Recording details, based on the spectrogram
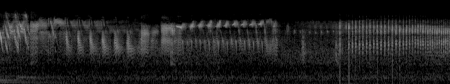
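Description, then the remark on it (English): A busy chorus of weaver bird calls: rapid, high-pitched chattering and buzzy chirps overlapping in quick rhythmic bursts, fairly loud and continuous, with no voices. “Males of many weaver bird species construct a series of intricately woven nests with which to lure a prospective partner.”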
